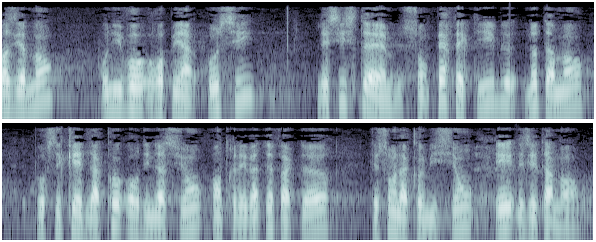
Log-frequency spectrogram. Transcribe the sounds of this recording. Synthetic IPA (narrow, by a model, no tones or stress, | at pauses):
t̪χwazjɛmːɑ̃ | onivoøʁɔpeɛ̃osi | lesist̪ɛmsɔ̃pɛʁfɛk̚t̪iblnɔt̪amɑ̃ | puʁsəkʲiɛd̪əlakɔʔɔʁd̪inasjɔ̃ɑ̃t̪χəlevɛ̃t̪nəfak̚t̪œːʁ | kəsɔ̃lakɔmisjɔ̃elezet̪amɑ̰̃bʁə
